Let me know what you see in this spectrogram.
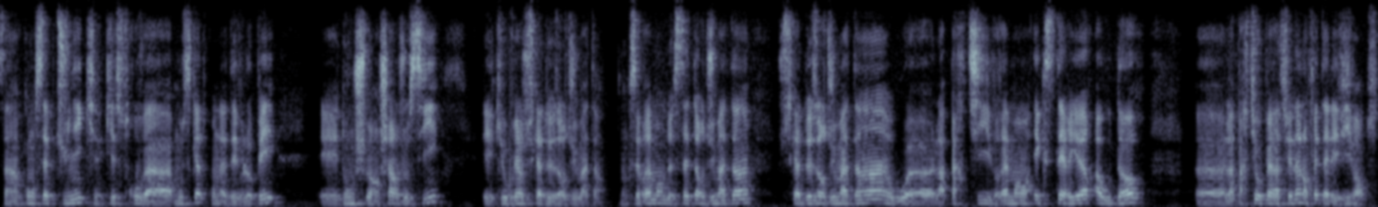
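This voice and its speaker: Talking at a very fast pace, a man sounds somewhat breathy. His medium pitch shows ordinary pitch variation. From France. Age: 20s. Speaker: hotel manager. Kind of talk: interview. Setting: office in a hotel.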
